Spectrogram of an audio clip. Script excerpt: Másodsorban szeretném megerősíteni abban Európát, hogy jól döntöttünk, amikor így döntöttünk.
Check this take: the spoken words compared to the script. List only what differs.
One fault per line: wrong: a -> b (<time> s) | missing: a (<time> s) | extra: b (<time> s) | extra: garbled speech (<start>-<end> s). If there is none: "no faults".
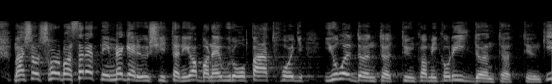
no faults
